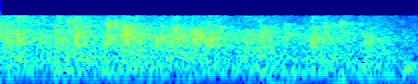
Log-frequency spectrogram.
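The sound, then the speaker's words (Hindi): Audience applause at a gathering to welcome a guest: dense, steady clapping from many hands that holds at an even level for the whole stretch, with no voices. “Satish भाई के लिए खास ताली बजाएंगे”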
